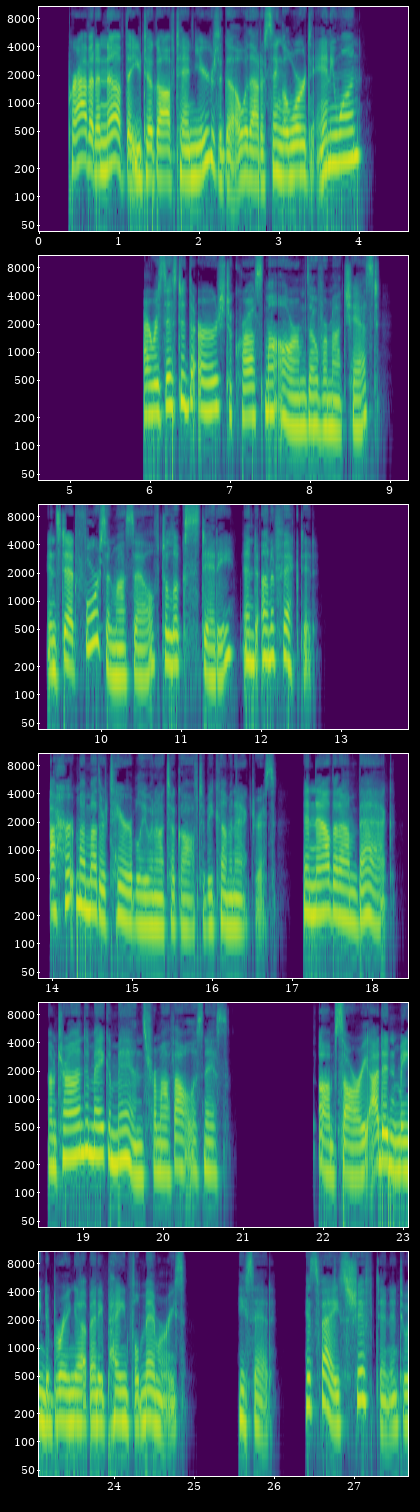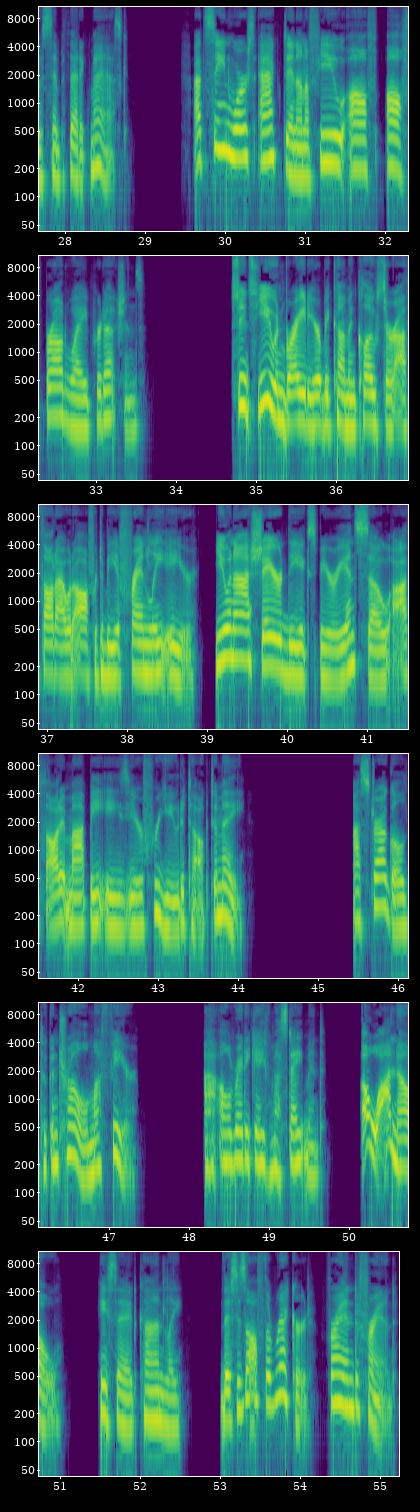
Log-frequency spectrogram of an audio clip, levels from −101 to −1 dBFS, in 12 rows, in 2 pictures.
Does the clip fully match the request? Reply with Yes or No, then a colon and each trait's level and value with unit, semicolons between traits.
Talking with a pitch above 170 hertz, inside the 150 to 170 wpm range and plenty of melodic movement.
Yes: medium, 185 Hz; average, 165 wpm; wide, 5.9 semitones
